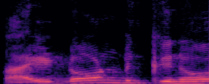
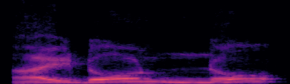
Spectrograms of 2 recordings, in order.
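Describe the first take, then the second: First: "know" said as "kino", k pronounced; sounded silent k. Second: Said in the usual way. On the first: Shown as a demonstration. Teacher showing what nobody says, "know" with its k sounded. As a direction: wrongly voice the k in "know", k-no. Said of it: "എന്ന് ആരും പറയാറില്ല". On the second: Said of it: "എന്നേ പറയുള്ളൂ".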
